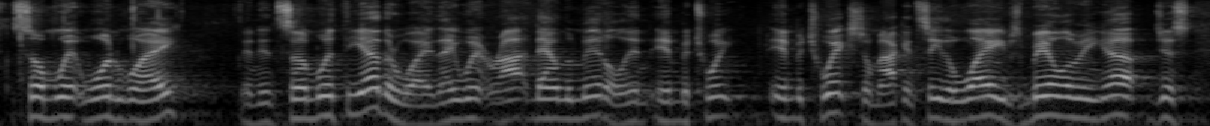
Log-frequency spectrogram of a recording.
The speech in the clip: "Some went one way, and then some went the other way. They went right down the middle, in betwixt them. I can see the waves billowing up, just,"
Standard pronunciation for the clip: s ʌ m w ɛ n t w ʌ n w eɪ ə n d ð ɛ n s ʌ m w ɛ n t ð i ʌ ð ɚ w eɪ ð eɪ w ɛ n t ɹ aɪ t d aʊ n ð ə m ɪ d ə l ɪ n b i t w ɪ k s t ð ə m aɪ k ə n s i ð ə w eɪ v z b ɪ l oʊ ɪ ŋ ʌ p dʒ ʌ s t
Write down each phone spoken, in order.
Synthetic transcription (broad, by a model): s ʌ m w ɛ n t w ʌ n w eɪ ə n ð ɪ n s ʌ m w ɛ n ð i ʌ ð ɚ w eɪ ð eɪ w ɛ n t ɹ aɪ t d aʊ n ð ə m ɪ d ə n ɪ n b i t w ɪ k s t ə m aɪ k ə n s i ð ə w eɪ v z b ɪ l oʊ ɪ ŋ ʌ p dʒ ʌ s t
